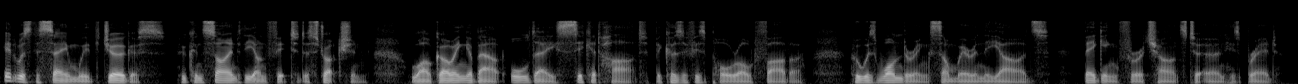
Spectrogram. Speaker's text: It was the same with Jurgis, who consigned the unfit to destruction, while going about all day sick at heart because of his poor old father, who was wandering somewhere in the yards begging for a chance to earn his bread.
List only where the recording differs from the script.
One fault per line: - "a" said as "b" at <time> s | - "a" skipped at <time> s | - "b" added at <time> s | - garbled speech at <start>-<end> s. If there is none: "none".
none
